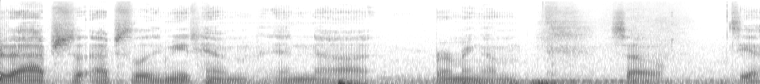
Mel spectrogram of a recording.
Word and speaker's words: Birmingham: And it was a pleasure to absolutely meet him in Birmingham. So, see, I said it right. Birmingham.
